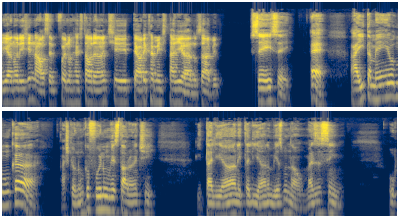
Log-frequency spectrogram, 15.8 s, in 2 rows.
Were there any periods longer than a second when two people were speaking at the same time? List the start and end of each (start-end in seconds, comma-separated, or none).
none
